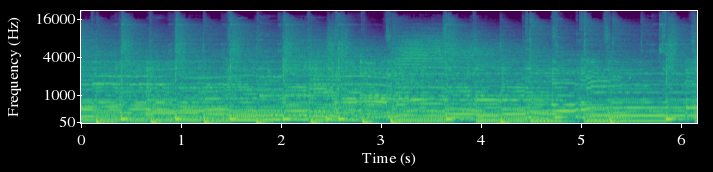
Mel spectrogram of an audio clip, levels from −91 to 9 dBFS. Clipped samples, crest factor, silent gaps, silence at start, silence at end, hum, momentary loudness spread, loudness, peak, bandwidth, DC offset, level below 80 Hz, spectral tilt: under 0.1%; 10 dB; none; 0 s; 0 s; none; 2 LU; -11 LUFS; 0 dBFS; over 20 kHz; under 0.1%; -20 dBFS; -5.5 dB/octave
